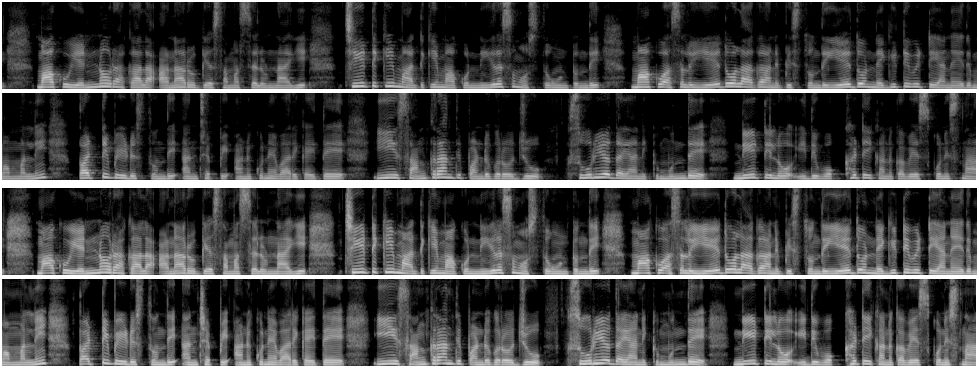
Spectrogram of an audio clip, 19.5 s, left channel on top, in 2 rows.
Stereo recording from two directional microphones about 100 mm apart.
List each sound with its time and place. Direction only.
0.3 s speech: 25° right (ahead or behind)
2.2 s speech: 30° right (ahead or behind)
5.1 s speech: 35° right (ahead or behind)
11.5 s speech: 45° right (ahead or behind)
13.5 s speech: 20° right (ahead or behind)
14.4 s speech: 35° right (ahead or behind)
